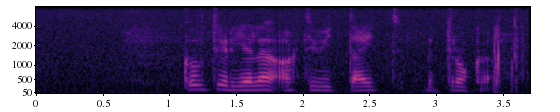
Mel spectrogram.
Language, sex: Afrikaans, male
